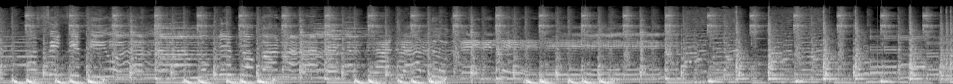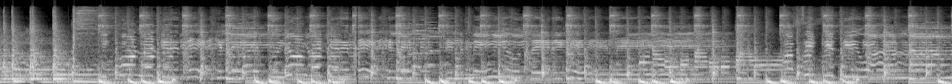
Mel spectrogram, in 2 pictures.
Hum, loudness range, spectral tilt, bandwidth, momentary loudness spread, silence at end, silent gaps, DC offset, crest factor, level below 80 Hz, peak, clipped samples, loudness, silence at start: none; 2 LU; -4 dB/octave; 16.5 kHz; 4 LU; 0 s; none; under 0.1%; 10 dB; -20 dBFS; 0 dBFS; 0.2%; -9 LUFS; 0 s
